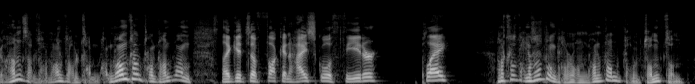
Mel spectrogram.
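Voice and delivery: low theatrical crowd murmur; mock murmuring crowd. Mimicking customers as stage extras, low humming. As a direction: hum like extras in a school play. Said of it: "The customers are just like".

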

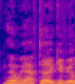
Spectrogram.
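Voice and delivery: ordinary talk, nothing marked

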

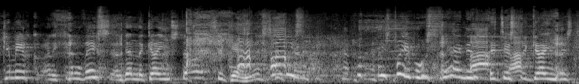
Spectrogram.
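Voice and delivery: high, breaking with laughter; can barely finish for laughing; real laughter retelling the crowd's reaction; laughing while telling. Real, not acted. Teller laughing at own story.

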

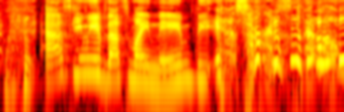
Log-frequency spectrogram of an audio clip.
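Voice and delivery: laughing through the words; real laughter mid-sentence. Real, not acted. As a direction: giggle the answer out. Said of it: "I was, like, laughing".

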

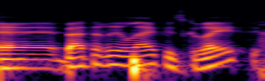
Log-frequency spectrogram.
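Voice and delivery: slow, drawn-out Israeli accent. Shown as a demonstration. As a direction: slowly sell it with an Israeli accent. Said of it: "I could do the Israeli accent".

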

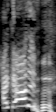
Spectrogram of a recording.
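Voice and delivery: very high, loud reply; giddy excitement. Retold or imitated. Student following gangster's Russian orders, elated. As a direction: shout back with delight.

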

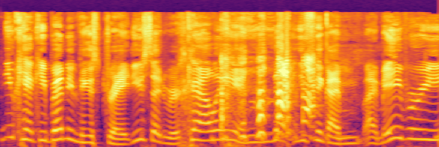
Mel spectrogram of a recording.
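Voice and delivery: high, loud, laughing complaint; exasperated yell. Acted. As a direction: shout in hammed-up frustration. Acting out Grady's frustration.

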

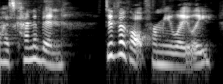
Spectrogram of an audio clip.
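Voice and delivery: ordinary talk

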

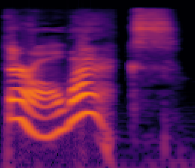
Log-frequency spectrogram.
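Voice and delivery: high, drawn-out mock exclamation; acted-out quote. Host mimicking the character's claim, high mock exclamation. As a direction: stretch it out high, imitating him. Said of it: "He's like".

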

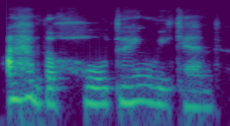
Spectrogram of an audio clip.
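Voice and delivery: hushed, voiceless aside; whisper. Real, not acted. Telling friend the weekend is free for reading, whispering. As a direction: drop suddenly to a conspiratorial whisper. Confides weekend plan for the book.

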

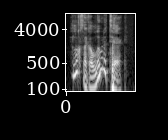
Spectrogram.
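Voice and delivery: high-pitched, alarmed remark; gasped horror. A narrator's reading. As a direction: gasp it out in shock. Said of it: "Kathleen gasped".

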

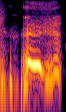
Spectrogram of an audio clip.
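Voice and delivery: a quick high laugh at herself; bright burst of laughter; short laugh. Real, not acted. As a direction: laugh off the rambling. Laughs at own rambling.

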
